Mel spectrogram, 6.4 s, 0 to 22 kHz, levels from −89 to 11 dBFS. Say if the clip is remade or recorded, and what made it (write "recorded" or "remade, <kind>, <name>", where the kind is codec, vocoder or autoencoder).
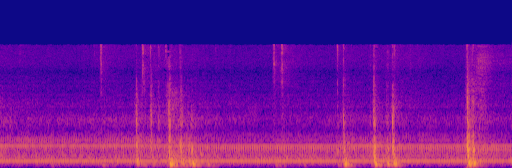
recorded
